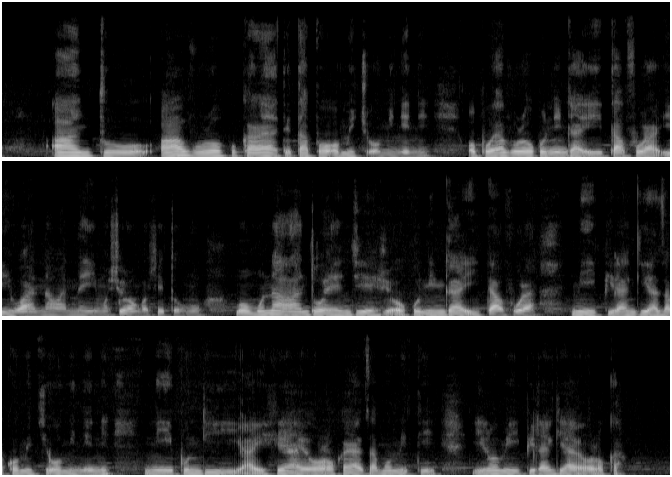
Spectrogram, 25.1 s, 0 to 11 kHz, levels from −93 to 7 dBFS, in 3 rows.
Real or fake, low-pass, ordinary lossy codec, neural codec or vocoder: fake; 9.9 kHz; MP3, 96 kbps; vocoder, 44.1 kHz, 128 mel bands, Pupu-Vocoder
